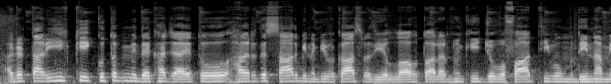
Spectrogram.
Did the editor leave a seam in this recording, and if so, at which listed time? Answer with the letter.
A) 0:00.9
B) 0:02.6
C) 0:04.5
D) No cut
D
